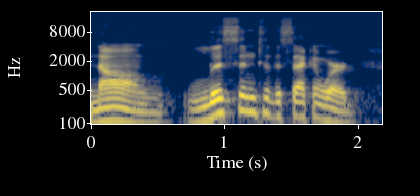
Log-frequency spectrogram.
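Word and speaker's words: Nẵng: I know it's spelled N A N G, but when you hear it, it doesn't sound like nang. It sounds like nong.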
